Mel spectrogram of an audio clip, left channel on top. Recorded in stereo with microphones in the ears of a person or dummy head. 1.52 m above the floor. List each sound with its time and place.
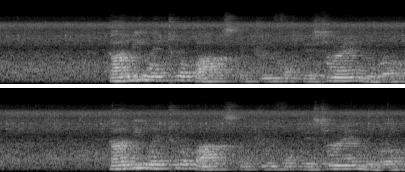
1.1 s a woman speaking: 15° left (ahead or behind), 1.3 m
3.0 s a man speaking: 15° left (ahead or behind), 0.7 m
